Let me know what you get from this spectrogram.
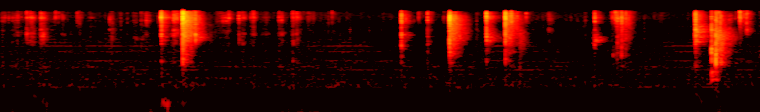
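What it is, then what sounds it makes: Bar of soap being carved. A shrinking solid piece of mint-green bar soap, held in the fingertips, is carved with a small craft knife. Quiet, irregular, bright scraping cuts come in separate bursts, with the louder slices rising sharply and fading quickly.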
